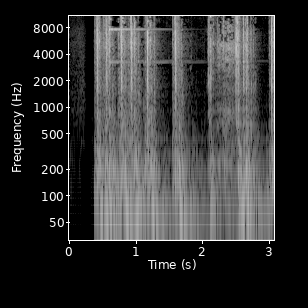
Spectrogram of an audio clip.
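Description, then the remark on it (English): Rapid mechanical typewriter clacking, a burst of irregular key strikes with a faint bell-like tone ringing through, loud, no voices. “Give us some typewriter”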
